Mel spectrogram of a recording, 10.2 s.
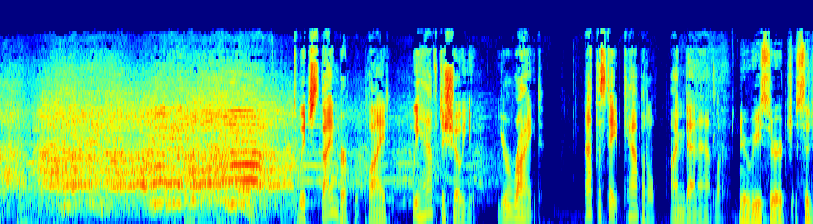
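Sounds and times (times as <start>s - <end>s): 
crowd chanting a slogan: 0.0s - 6.2s
speech: 3.7s - 10.1s.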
